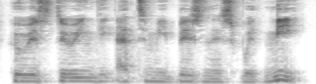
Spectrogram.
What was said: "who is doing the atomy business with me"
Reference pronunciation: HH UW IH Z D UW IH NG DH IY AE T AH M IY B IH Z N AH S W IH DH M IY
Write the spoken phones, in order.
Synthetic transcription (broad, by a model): HH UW IH Z D UW IH NG DH IY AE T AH M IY B IH Z N AH S W IH DH M IY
